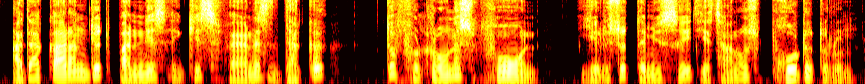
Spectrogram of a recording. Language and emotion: Kashmiri, angry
